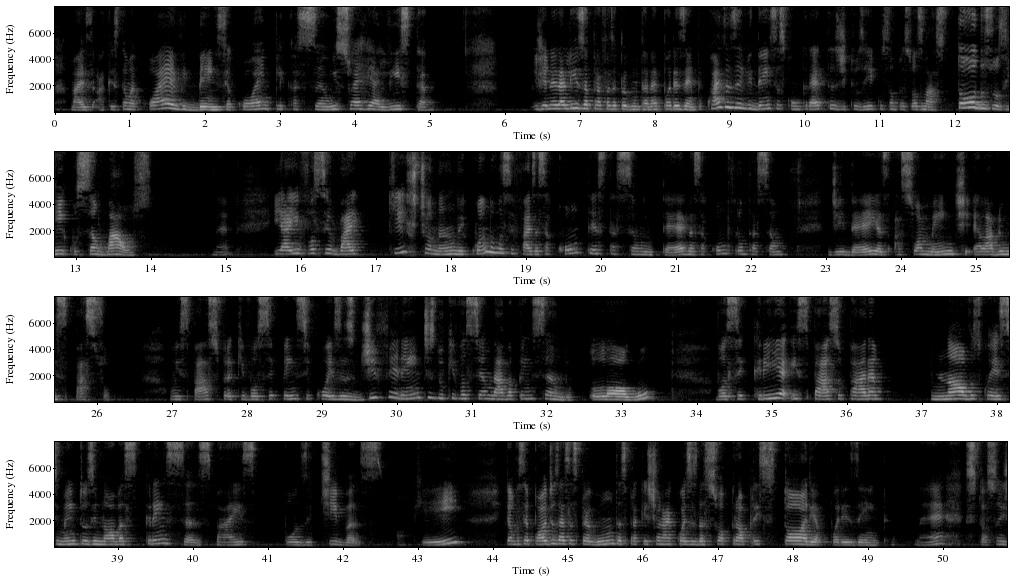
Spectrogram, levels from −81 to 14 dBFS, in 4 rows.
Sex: female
